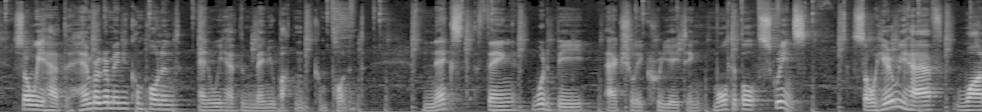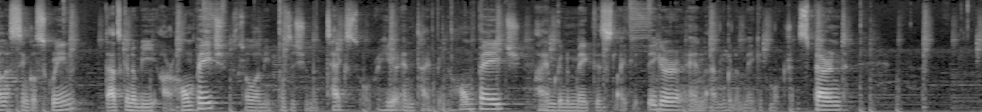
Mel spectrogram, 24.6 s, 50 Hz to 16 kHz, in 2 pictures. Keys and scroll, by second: 13.8 alt+h, 13.9 alt+v, 15.7 Return, 17.4-18.8 typing, 19.7 Up, 19.8 Up, 19.9 Up, 20.1 Up, 20.6 Left.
